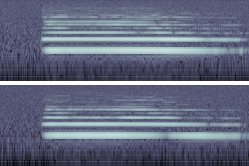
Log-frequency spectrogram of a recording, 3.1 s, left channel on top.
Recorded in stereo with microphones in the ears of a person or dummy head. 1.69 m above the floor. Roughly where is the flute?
Left.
